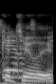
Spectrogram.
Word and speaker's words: Cthulhu: His name is pronounced as Cthulhu.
